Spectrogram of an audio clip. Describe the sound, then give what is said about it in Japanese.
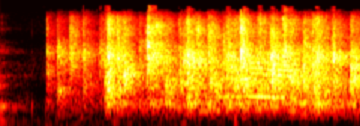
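An audience claps to vote for the entry they preferred in a head-to-head match. After a brief quiet moment, many hands clap in a dense, steady patter that stays fairly loud throughout. “ブラックデーモン、ねはい、絶対絶命がいいと思った方拍手”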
